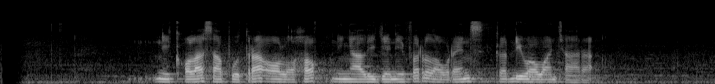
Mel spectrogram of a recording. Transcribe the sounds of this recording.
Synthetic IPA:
nikʰolasaput̪ɾaɔlɔhɔk̚niŋalid͡ʒenifərlɔuɾɛnskɨrdiwawaɲt͡ʃaɾa̰

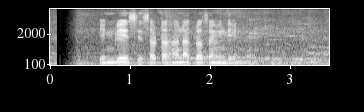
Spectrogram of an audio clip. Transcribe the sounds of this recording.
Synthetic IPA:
iŋɡɭeːsisɐʈɐɦɐnɐkɾɐsɐmind̪inːḛ

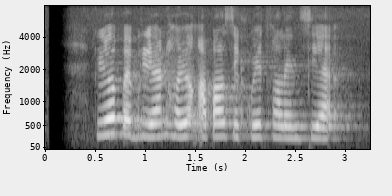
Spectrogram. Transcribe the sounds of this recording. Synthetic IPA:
liɔpɛbɾianɦɔjɔŋapalsikwɪt̪̚falɛnsia

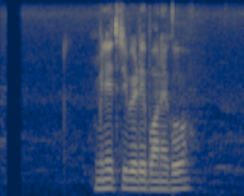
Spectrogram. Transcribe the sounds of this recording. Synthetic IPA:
milit̪ribeɽibʌneko

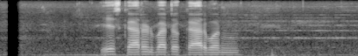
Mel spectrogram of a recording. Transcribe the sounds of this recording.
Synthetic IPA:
eskaɾʌɽbaʈʌkarbʌnu

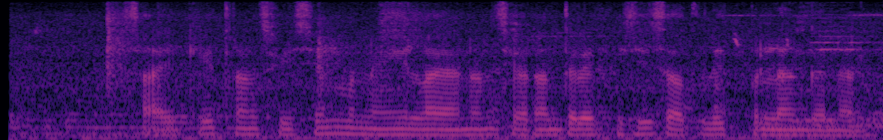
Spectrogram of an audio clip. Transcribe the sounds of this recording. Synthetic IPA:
sa̰ḭkit̪ɾansfisiʊnmənɛŋilajanansiaɾant̪elefisisat̪elɪt̪̚b̥ərlaŋɡanan

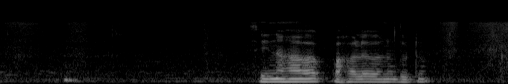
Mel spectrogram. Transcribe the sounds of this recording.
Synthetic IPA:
sinaɦaʋapaɦɐləʋənud̪uʈu

